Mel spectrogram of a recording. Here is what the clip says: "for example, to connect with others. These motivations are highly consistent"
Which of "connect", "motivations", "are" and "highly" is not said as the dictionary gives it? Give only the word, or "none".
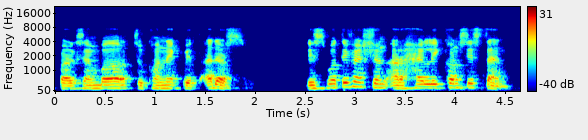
motivations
